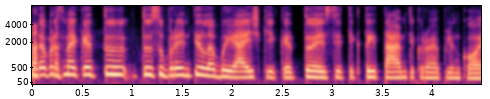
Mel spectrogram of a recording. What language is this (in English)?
Lithuanian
